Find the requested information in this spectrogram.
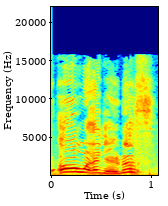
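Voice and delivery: very high, airy mock line. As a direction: play it coy and harmless. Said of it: "to be like".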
